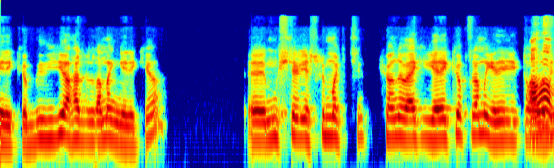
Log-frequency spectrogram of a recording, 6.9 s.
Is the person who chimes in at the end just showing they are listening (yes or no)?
no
